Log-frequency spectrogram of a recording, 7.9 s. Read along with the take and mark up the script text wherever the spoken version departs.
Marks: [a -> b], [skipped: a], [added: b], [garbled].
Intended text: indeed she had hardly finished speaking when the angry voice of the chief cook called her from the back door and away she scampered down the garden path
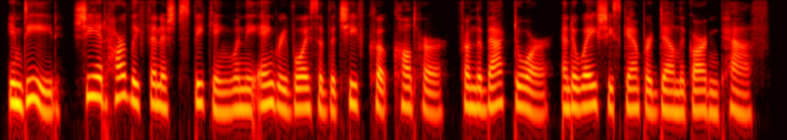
indeed she had hardly finished speaking when the angry voice of the chief cook called her from the back door and away she scampered down the garden path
